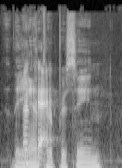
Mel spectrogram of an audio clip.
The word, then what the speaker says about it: Anthropocene: You know, like, there's a lot of talk right now about the Anthropocene. Is that how you say it? – Yeah. The Anthropocene.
